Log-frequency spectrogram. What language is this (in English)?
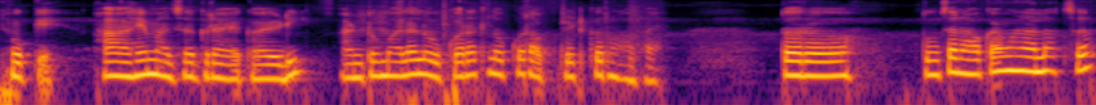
Marathi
